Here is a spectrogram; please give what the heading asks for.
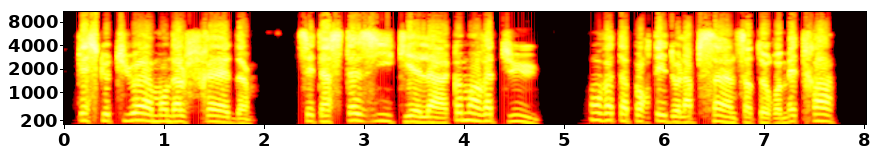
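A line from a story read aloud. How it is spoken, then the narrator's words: Shouted into ear. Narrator (French): elle lui cria à l'oreille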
